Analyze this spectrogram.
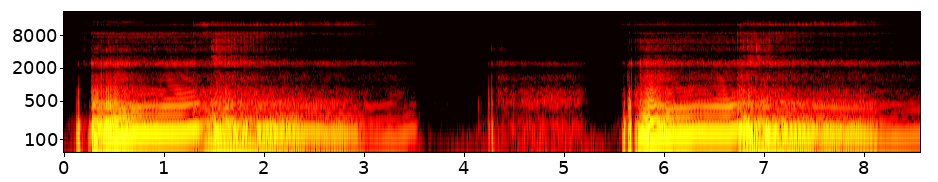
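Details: Woman snoring during sleep: loud, harsh, buzzing snores with a rattling tone, separated by a brief silent pause.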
